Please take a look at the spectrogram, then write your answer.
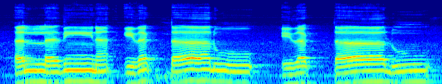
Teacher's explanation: الذین ذال نرم حروف میں سے ہے، اس کے بعد یا ساکن ہے، یا ساکن سے پہلے زیر ہے تو یہ یا مدہ ہے، اس کو ہم تھوڑا سا کھینچیں گے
